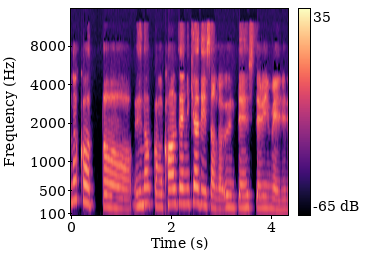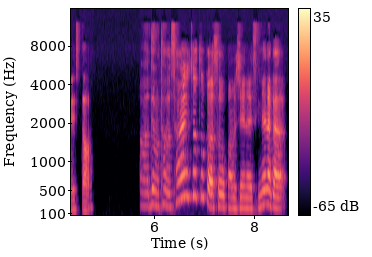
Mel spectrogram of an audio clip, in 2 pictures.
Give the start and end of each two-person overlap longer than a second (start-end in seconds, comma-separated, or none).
none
